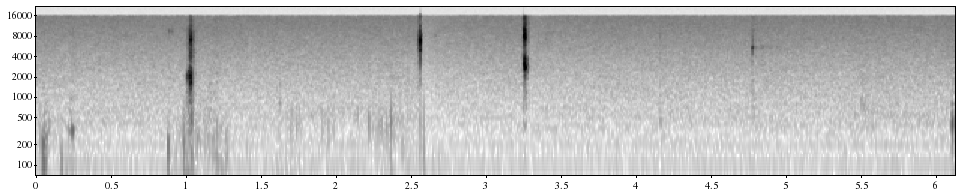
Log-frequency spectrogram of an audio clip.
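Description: A few short, sharp clicks and knocks, scattered and irregular, the loudest about a second in and just after three seconds, over a faint steady low hum.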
